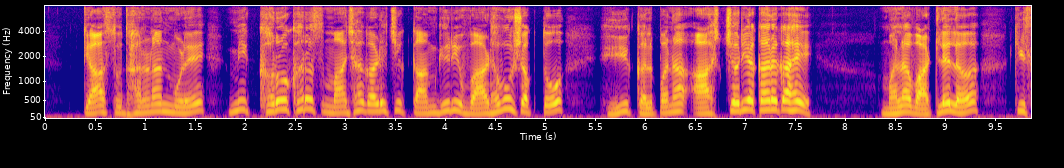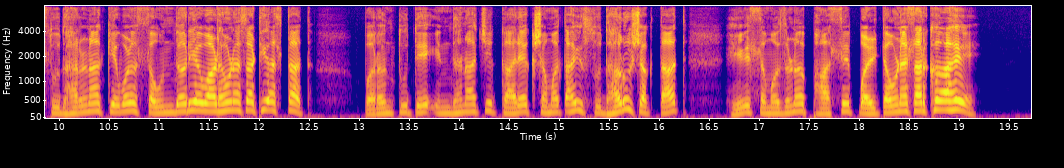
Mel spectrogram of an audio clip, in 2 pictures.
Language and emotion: Marathi, surprised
